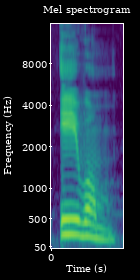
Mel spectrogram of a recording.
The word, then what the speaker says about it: एवं: Next क्या है, यदि यह बिंदु शब्द के अंत में यानी कि लास्ट में आए तब इसका उच्चारण होगा जैसे स्वयं, एवं, म करके इसका आधा म करके इसका उच्चारण हो रहा है, साउंड आ रहा है, मतलब आधे म का म, ऐसे स्वयं या एवं।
